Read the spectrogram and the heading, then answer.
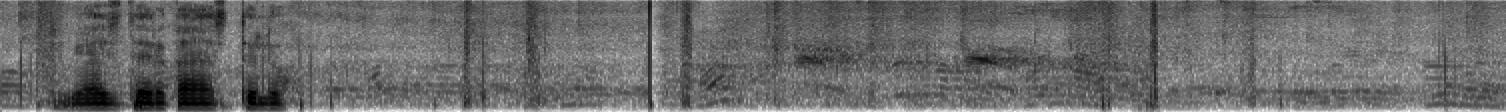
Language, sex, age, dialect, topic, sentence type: Marathi, male, 18-24, Southern Konkan, banking, question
